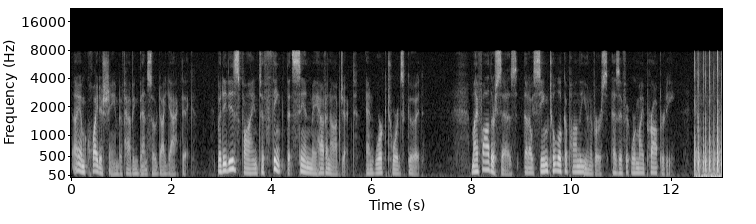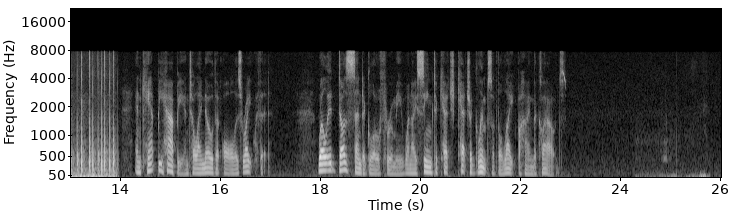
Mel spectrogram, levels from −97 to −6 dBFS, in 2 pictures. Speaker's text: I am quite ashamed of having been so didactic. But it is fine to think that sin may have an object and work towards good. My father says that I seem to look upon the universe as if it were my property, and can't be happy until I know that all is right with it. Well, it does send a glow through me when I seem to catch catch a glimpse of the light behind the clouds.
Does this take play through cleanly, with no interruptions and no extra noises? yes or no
no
